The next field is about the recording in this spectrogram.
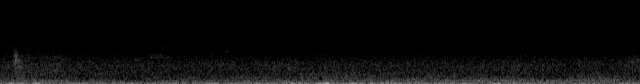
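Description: A steady, low rumbling roar of the last of the rush hour traffic on the M40 motorway, continuous and even throughout with no breaks, a dull background wash with no talking.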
